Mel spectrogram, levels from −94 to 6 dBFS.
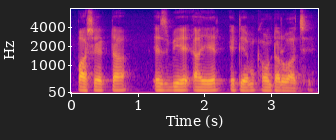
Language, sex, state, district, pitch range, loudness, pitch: Bengali, male, Tripura, West Tripura, 115-120 Hz, -18 LUFS, 115 Hz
